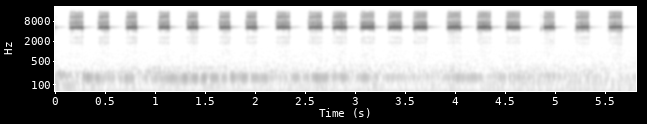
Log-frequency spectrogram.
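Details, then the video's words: Crickets chirping at night, recorded live on a Sony PCM D100 field recorder: bright, high-pitched pulses repeated about three to four times a second in a steady train, nothing else audible. "Cricket Chirp Sound - Cricket Sounds at Night"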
